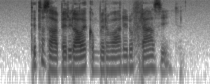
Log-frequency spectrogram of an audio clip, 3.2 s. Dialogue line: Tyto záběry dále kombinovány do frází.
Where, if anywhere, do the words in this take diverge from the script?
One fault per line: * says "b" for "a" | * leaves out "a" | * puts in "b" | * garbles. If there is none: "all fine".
all fine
